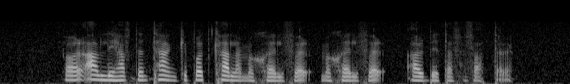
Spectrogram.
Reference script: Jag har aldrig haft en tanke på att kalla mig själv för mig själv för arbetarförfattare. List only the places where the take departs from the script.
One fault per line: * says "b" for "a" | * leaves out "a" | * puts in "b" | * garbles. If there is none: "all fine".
all fine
